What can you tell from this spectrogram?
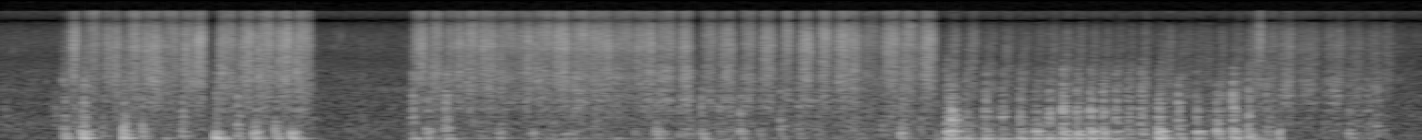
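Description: Paintbrush bristles brushing tung oil across a plywood desktop: a run of scratchy strokes, with a brief pause about a second and a half in.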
